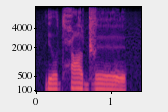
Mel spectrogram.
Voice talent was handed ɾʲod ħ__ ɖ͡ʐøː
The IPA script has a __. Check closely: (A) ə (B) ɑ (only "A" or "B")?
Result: B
